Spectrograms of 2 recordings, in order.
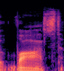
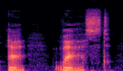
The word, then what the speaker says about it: vast: 但注意一下这个单词的读音，英式英语读的是 vast 发 r 这个音，而美式英语呢发梅花音 i vast。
